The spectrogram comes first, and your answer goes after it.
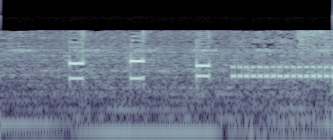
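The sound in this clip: A telephone number is dialled: three separate keypad tones sound at even intervals, followed by a rapid run of short, pulsing beeps.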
